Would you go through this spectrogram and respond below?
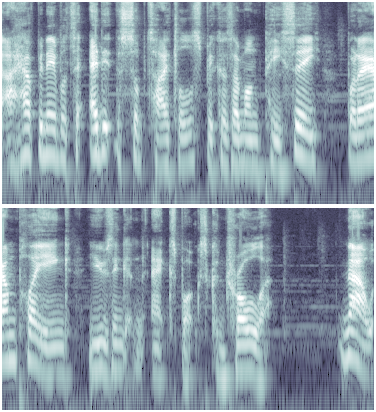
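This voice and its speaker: A gaming channel host narrates a scripted video essay at a middling pitch. The delivery is measured and explanatory, point by point. Music plays behind the voice. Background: background music.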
